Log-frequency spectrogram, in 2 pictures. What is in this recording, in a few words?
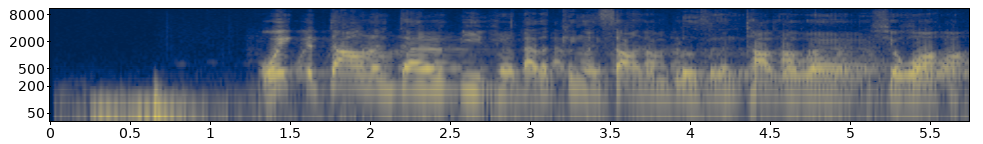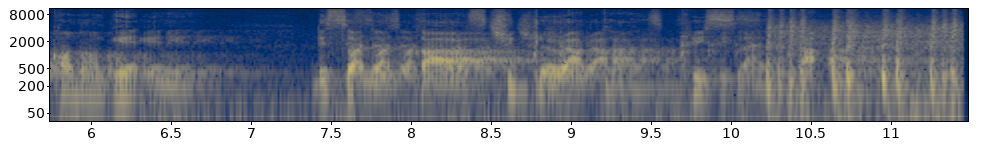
VOCAL INTRO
